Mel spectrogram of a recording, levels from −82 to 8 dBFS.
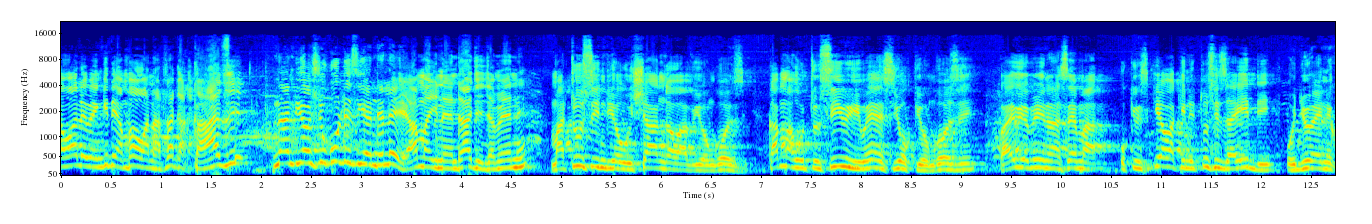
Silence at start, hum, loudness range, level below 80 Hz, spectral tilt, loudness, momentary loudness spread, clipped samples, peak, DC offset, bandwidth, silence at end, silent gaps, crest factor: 0 s; none; 2 LU; -60 dBFS; -3.5 dB/octave; -20 LUFS; 6 LU; under 0.1%; -6 dBFS; under 0.1%; 15.5 kHz; 0 s; none; 14 dB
